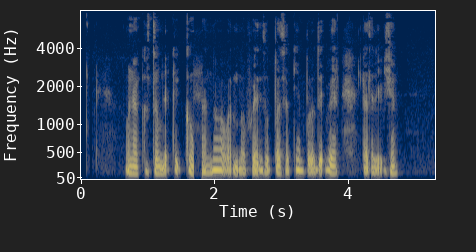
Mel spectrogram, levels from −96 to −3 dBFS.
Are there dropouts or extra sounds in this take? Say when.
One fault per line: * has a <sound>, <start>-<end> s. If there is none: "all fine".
* has a dropout, 1.7-1.8 s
